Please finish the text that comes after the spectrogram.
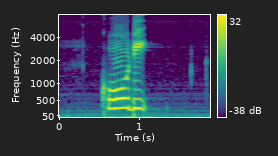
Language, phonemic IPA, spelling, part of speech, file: Tamil, /koːɖiː/, கோடி, noun / numeral / adverb, Ta-கோடி.ogg
- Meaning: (noun) 1. end, tip, point 2. cape, headland, promontory 3. nook, corner 4. backside or backyard of a house 5. edge (as of a veranda, bead (as in carpentry) 6. rear of an army 7. limit, bounds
